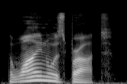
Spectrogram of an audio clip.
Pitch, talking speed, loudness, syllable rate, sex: 140 Hz, 190 wpm, -17 LUFS, 4.0 syllables/s, male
